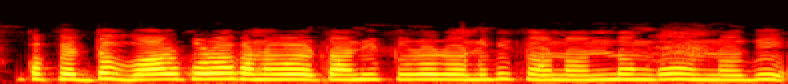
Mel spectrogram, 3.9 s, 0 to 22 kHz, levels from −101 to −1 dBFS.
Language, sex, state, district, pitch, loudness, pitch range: Telugu, female, Andhra Pradesh, Anantapur, 245 Hz, -24 LUFS, 235-250 Hz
